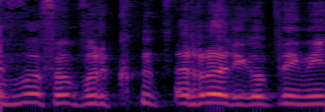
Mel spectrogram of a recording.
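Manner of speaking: teasing words said through real laughter; laughing. Real, not acted. Host laughing as he teases the guest about Rodrigo Brimni. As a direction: laugh it out while ribbing her.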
